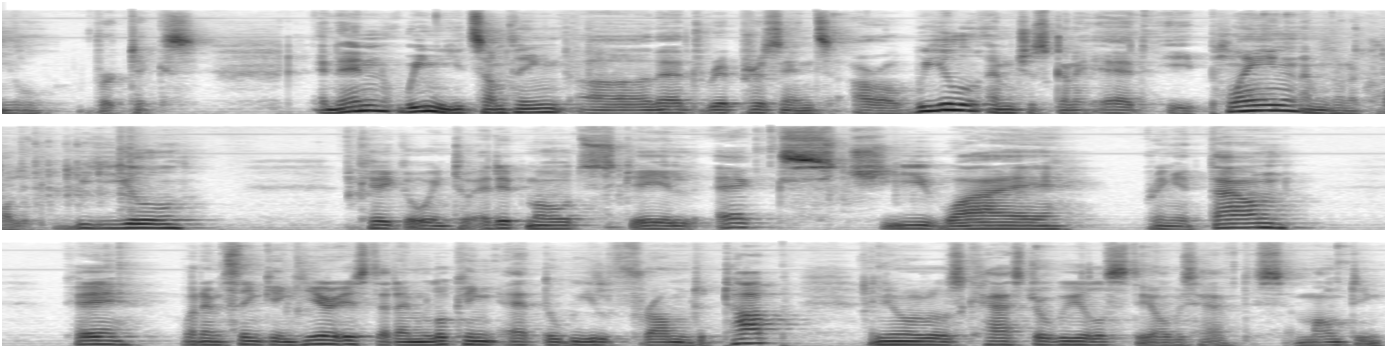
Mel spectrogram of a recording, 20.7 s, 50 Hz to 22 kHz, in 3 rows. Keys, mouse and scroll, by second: 2.6 shift+a, 6.2-7.3 shift+drag, 7.0 e, 8.4 Tab, 9.4 s, 10.8 g, 14.7 click, 15.0 Tab, 17.9-20.7 d, 18.0 click, 19.3-20.3 drag.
